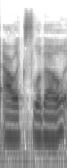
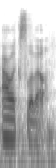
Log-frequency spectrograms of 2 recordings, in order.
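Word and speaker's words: Alix Lovell: My username is I am Alex Lavelle, and my name is spelled with an I, A-L-I-X-L-O-V-E-L-L. I am Alex Lavelle.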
